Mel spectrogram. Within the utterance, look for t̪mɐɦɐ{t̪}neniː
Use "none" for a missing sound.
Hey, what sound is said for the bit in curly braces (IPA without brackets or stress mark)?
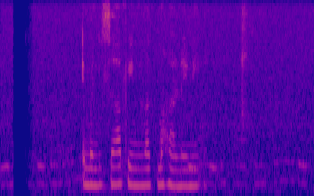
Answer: none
